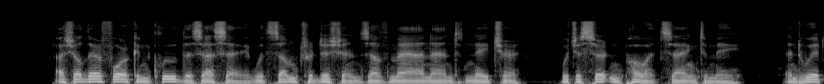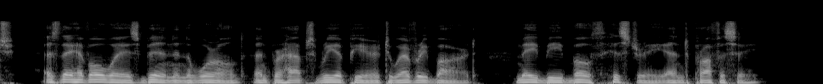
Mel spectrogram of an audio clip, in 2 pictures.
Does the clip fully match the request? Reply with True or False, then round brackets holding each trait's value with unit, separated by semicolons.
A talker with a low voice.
True (90 Hz)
